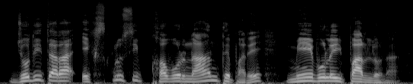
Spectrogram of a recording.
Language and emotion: Bengali, neutral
